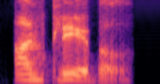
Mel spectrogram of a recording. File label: "Unplayable", Indian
